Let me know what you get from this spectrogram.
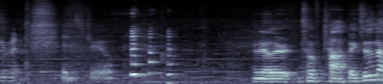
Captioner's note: laugh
